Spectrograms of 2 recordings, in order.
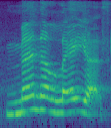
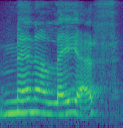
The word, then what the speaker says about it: Menelaus: say these words I might throw them up Menelaus you say that Menelaus conviction convinced his brother Agamemnon Agra Midna Menelaus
